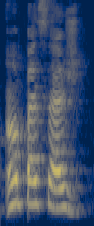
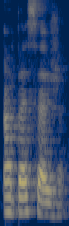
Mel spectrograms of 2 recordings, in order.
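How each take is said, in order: First: Higher, louder excited cry; excited shout. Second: Said in the usual way. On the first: Real, not acted. Beauty vlogger to viewers after one swipe, shouting with excitement. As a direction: shout it out in delight. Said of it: "Je sais pas pourquoi je crie, je hurle". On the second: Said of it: "Je sais pas pourquoi je crie".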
